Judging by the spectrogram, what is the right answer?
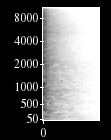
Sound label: Jambl Lofi, EMU Orbit-3 drum machine; 300 Drum Machines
